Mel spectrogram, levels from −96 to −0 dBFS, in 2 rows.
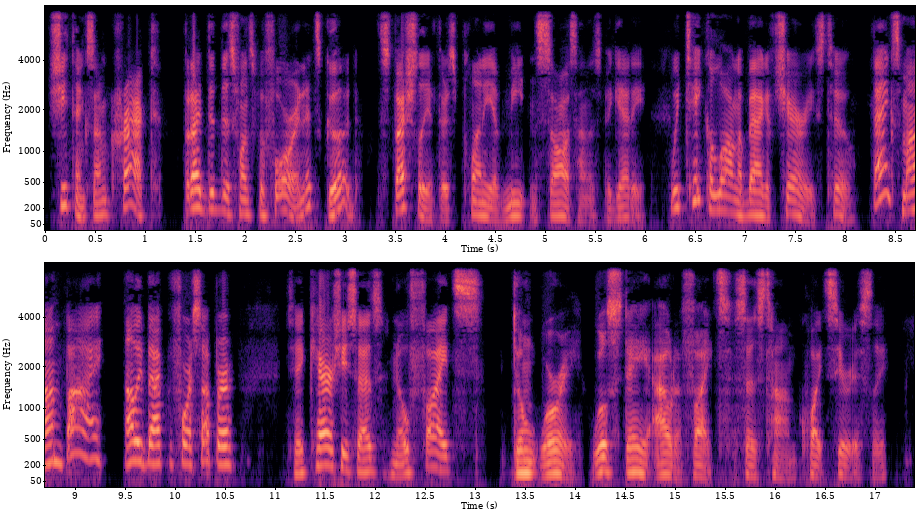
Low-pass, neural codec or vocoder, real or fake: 7.2 kHz; none; real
